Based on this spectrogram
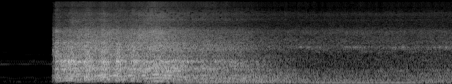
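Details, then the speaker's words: Volvo daily driver with 250,000 miles, stock engine: harsh grinding roar on cranking like a wood chipper, then fading into rough run; starter motor failing, needs replacing. "That's not what a starter's supposed to sound like. So we need to put a starter in it."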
